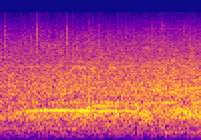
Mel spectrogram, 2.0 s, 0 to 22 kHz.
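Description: Crowd in a basketball arena at a 1997 NCAA men's first-round game between Coppin State and South Carolina, cheering and applauding as a steady roar.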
